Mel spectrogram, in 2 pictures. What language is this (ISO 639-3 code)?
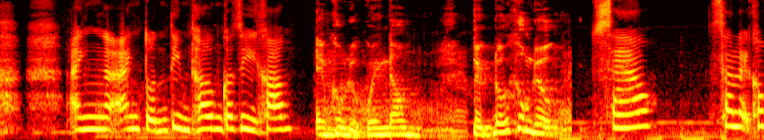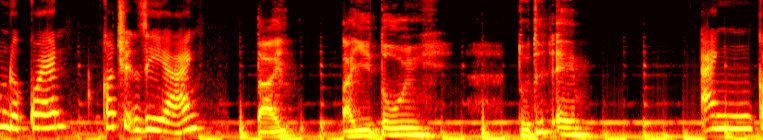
vie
